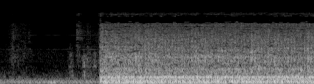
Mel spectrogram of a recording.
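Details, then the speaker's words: 2018 Freightliner Cascadia Detroit DD13/15/16 diesel with an engine noise, after valve adjustment: catches quickly and idles smooth and even with no tapping; compression still to be confirmed by computer test. "bien ya lo encendimos y se dan cuenta ya no se le escucha el ruido se oye nuestro motor parejo"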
